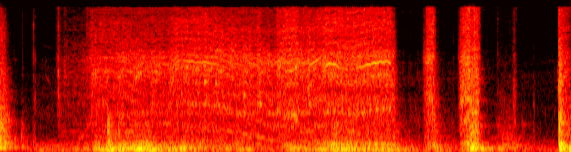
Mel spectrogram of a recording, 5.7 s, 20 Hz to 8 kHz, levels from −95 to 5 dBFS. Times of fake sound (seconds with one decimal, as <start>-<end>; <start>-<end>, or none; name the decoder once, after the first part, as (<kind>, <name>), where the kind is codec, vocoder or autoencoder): none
